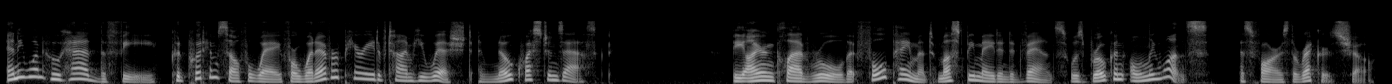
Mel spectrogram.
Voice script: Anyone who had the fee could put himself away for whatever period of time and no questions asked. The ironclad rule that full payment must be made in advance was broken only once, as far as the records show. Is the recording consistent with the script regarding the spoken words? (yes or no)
no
